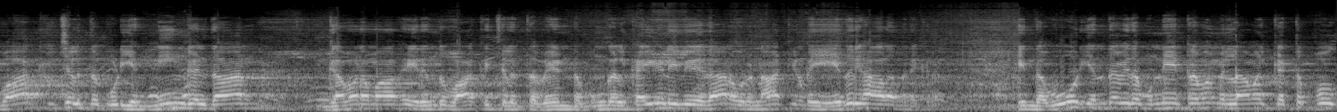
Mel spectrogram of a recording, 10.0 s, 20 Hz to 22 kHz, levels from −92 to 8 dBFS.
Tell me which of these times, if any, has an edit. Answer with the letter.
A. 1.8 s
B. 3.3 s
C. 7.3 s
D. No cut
D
